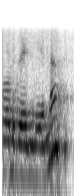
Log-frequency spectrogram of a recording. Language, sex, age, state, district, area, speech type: Hindi, female, 30-45, Uttar Pradesh, Prayagraj, rural, conversation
